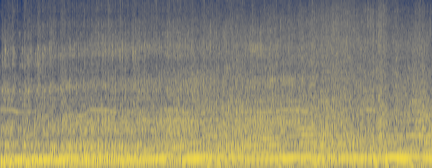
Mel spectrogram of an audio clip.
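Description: A race car engine running at a steady idle. The revs rise about two seconds in and then hold at the higher pitch.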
